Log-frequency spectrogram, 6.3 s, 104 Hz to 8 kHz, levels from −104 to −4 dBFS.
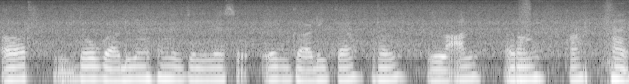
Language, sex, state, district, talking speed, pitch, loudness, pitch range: Hindi, male, Chhattisgarh, Raipur, 135 wpm, 125 Hz, -18 LUFS, 125-130 Hz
